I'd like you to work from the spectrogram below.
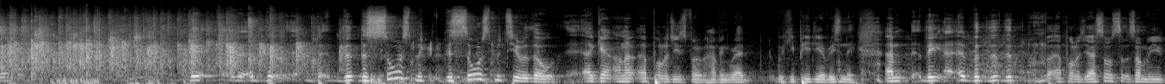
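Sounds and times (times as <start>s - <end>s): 
audience applause: 0.0s - 5.1s
laughter: 1.4s - 5.2s, 8.6s - 11.0s
speech: 1.9s - 11.6s.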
